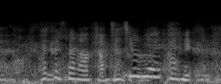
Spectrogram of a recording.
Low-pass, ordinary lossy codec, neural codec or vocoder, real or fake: none; none; codec, 16 kHz, 1 kbps, FreqCodec, smaller model; fake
